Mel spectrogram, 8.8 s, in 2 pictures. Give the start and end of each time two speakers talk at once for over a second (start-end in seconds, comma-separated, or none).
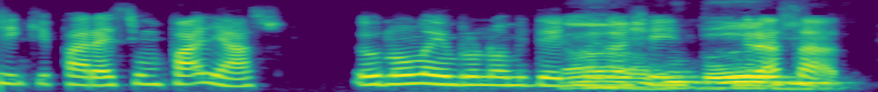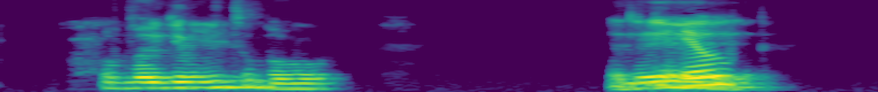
2.8-4.2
